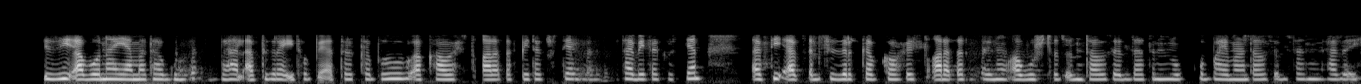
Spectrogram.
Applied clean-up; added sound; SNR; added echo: neural mask model DeepFilterNet 3.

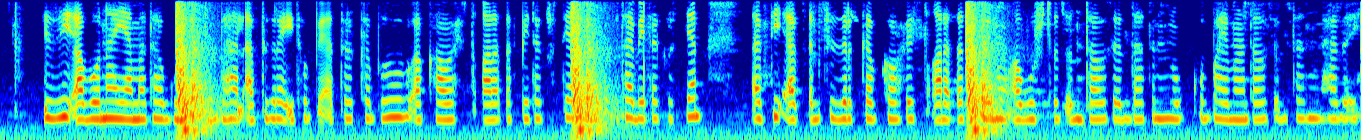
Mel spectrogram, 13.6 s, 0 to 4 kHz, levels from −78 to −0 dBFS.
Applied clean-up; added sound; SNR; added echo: none; Gunshot, gunfire; 3 dB; none.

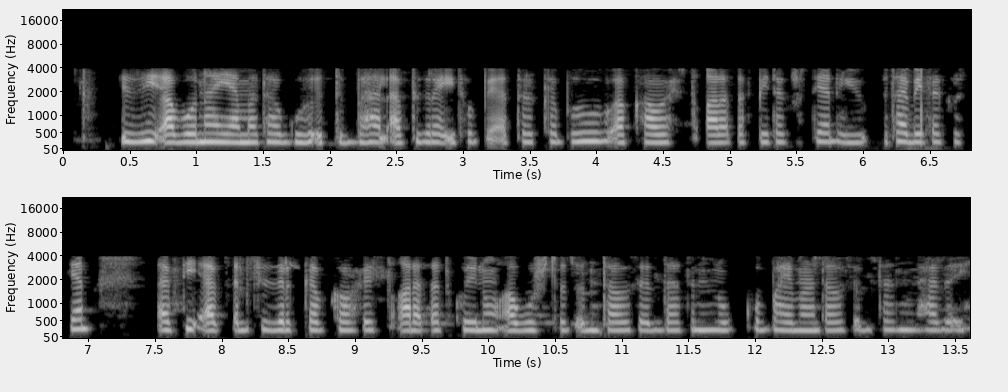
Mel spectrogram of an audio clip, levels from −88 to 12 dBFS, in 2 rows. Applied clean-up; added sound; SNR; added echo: none; none; none; none.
